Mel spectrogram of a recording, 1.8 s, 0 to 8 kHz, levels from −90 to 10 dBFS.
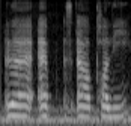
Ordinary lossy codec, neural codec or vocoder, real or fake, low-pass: none; none; real; none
